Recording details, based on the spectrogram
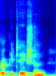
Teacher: have a little secondary stress on the rep because it has the clear f vowel rep and then um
